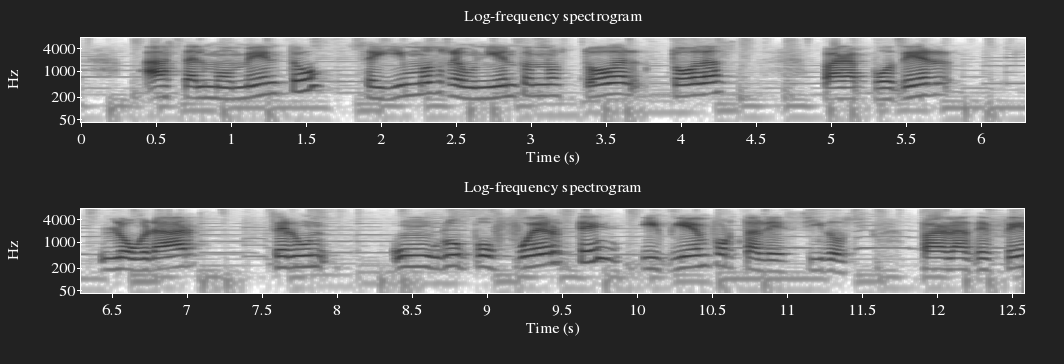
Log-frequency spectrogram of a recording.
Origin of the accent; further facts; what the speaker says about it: San Miguel el Grande, Oaxaca, Mexico; now in Tijuana, Mexico; soy de San Miguel el Grande, Oaxaca. Radico en Tijuana hace 22 años, soy trabajadora del hogar.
